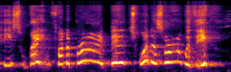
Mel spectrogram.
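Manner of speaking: very high, loud exasperated snap; exasperated mother. Retold or imitated. Trina scolding clueless Toni at the wedding, high exasperated snap. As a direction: snap at her like a fed-up mother. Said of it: "Trina said".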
